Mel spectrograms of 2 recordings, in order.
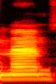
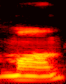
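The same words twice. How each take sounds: First: It is said with an Irish accent. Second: It is said with an American accent.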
